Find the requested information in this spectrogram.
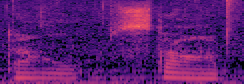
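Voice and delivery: ordinary talk, nothing marked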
